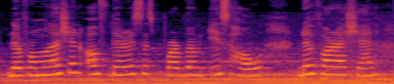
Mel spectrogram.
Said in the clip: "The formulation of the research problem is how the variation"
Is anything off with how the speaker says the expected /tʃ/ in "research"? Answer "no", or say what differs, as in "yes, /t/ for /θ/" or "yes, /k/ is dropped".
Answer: yes, /s/ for /tʃ/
